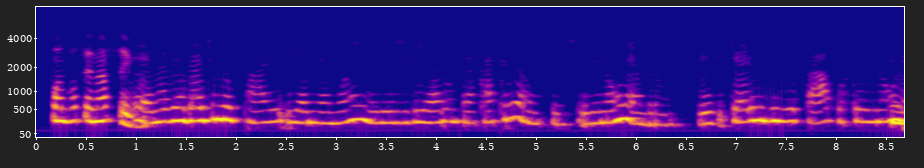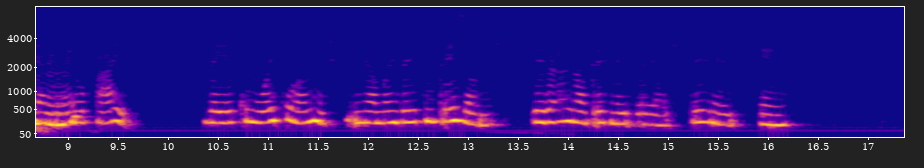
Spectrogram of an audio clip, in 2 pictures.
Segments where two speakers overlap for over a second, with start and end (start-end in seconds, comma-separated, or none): none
